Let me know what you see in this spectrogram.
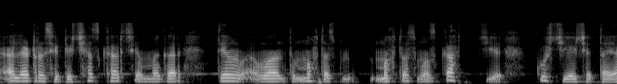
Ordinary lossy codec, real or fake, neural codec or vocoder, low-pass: MP3, 64 kbps; real; none; 7.2 kHz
